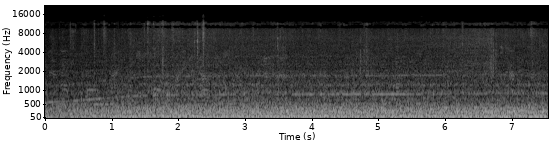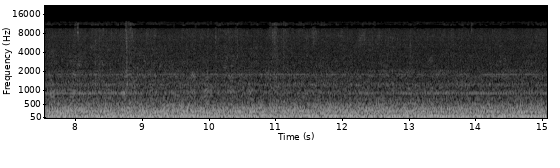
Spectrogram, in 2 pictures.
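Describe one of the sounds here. Tyres rumble over the runway.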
